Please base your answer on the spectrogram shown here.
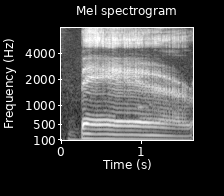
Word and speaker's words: bear: So beer, I pull on my mouth like a smile, beer. And then with the animal, it's bear. I open my mouth into a more of a round shape.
